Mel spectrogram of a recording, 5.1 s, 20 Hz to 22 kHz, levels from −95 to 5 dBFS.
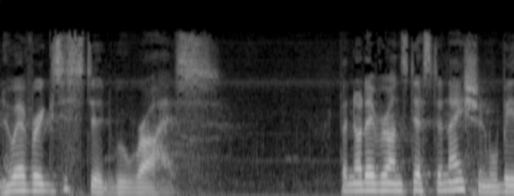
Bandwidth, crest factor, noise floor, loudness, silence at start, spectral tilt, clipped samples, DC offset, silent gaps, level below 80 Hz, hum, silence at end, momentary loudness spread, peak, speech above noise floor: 11.5 kHz; 18 dB; -59 dBFS; -27 LUFS; 0 s; -5.5 dB/octave; under 0.1%; under 0.1%; none; -58 dBFS; none; 0 s; 11 LU; -10 dBFS; 32 dB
